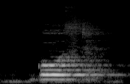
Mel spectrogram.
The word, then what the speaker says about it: ghost: that G okay um after the g h is also silent ghost Jin Bo look at okay so you can see G here and H is silent the word is Ghost g o s t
